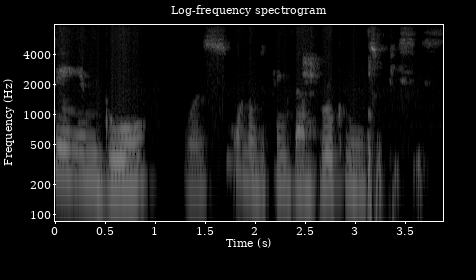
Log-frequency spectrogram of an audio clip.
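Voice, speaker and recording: Somewhat breathy woman with a dark, mellow tone and fairly low pitch. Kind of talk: interview answer.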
